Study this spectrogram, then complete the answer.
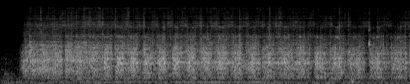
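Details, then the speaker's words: DIY electric skateboard (Summerboard SBX) wheel spinning with a fast, dry rattle and gritty whir; bearing dry and shot, pulley-side wheel shaft bent causing pulley wobble. "see that wobble this the wheel shaft is bent and also if you listen to that bearing it's already shot as well in the other end so the the pulley on on this side this shaft is bent and I get the wobble in the pulley and the bearing on this side sounds dry and completely Shar"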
